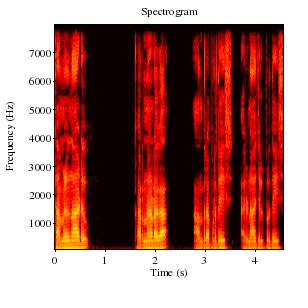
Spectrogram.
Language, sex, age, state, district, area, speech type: Malayalam, male, 45-60, Kerala, Kozhikode, urban, spontaneous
